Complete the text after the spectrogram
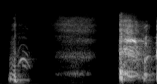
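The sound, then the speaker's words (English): A short burst of coughing: one cough, a breathy wheezing pause, then a harsh, loud cough with a quick follow-up. No one speaks. “That's how I was when I was coughing, man.”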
